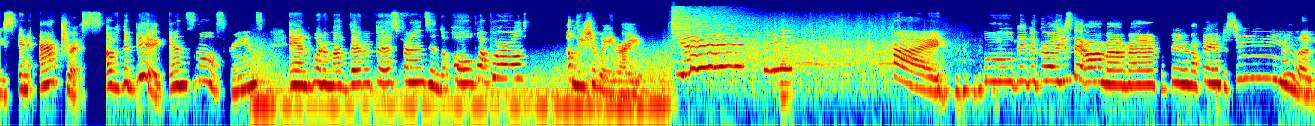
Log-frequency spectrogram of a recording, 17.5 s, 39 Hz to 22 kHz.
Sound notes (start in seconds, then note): 9.0 applause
